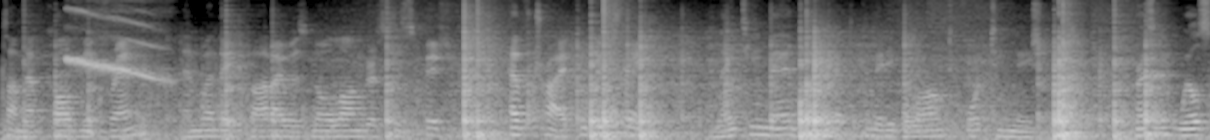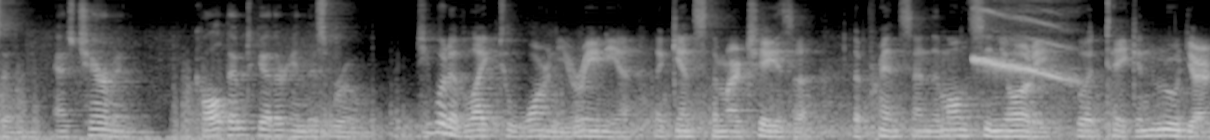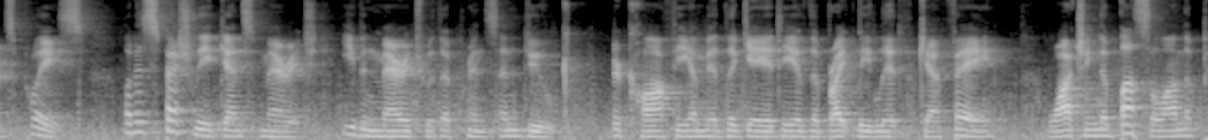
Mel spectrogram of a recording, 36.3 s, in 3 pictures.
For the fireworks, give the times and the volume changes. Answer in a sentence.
You can hear the fireworks from 0.2 to 11.7 s, getting louder.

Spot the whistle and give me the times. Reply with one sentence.
You can hear the whistle from 0.7 to 1.8 s and from 21.8 to 22.9 s.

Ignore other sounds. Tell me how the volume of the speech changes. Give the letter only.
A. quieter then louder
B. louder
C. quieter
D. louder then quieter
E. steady
B.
